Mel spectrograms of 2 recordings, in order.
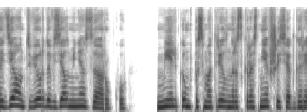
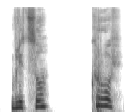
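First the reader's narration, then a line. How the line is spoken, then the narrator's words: Trembling hysterical sobbing. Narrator (Russian): Дрожащим голосом истерично выдавила я сквозь глухие рыдания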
